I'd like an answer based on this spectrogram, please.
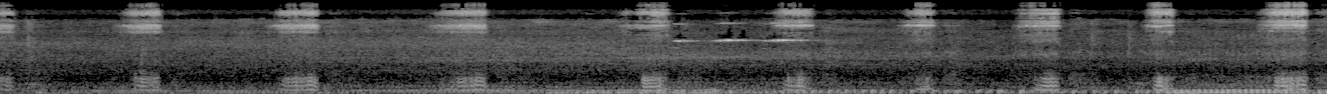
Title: Shih Tzu snoring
